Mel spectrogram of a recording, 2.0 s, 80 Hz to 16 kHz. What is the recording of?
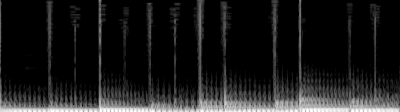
bass e gsharp dsharp-03
bass e gsharp dsharp
bass, club, dance, dsharp, electro, electronic, gsharp, house, loop, rave, synth, techno, trance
